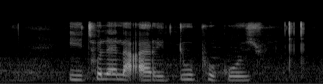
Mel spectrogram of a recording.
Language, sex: Southern Sotho, female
